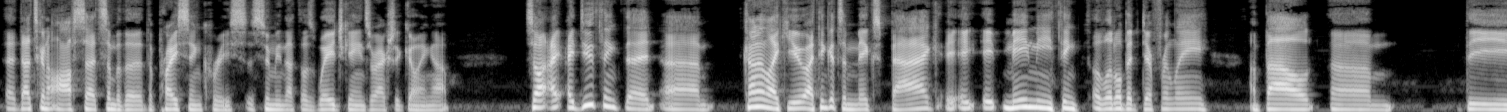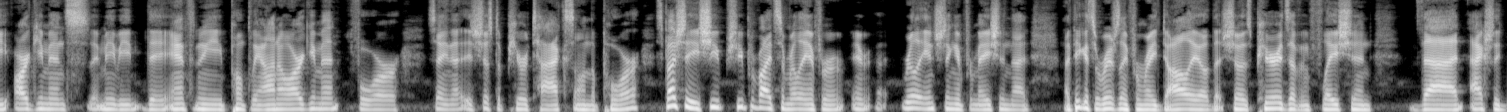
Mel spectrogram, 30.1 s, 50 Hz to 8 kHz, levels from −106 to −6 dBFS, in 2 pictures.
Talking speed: 180 wpm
